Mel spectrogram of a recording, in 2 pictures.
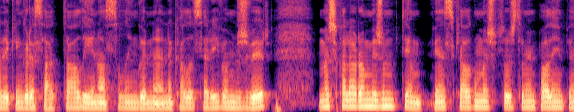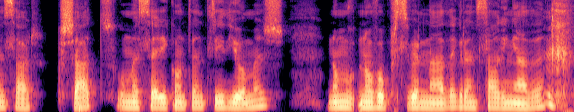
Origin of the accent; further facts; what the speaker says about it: Portugal; nós, enquanto portugueses, encontrarmos uma personagem que fala a nossa língua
